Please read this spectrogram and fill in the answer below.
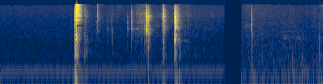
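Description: A spring-loaded desoldering pump firing: one sharp snap about a second in, then a few fainter clicks, over a faint steady low hum. The pump is clearing solder from stepper-motor holes in a circuit board.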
